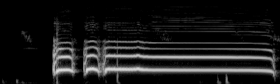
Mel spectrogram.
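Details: Morning crow of a rooster that crows non-stop: a loud cock-a-doodle-doo opening with two brief stuttered notes and ending in a strong, steady, sustained final note of nearly two seconds that drops off abruptly.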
